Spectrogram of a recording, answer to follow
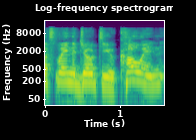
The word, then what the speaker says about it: Cohen: Cohen is a very, or it's pronounced like cone, right?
